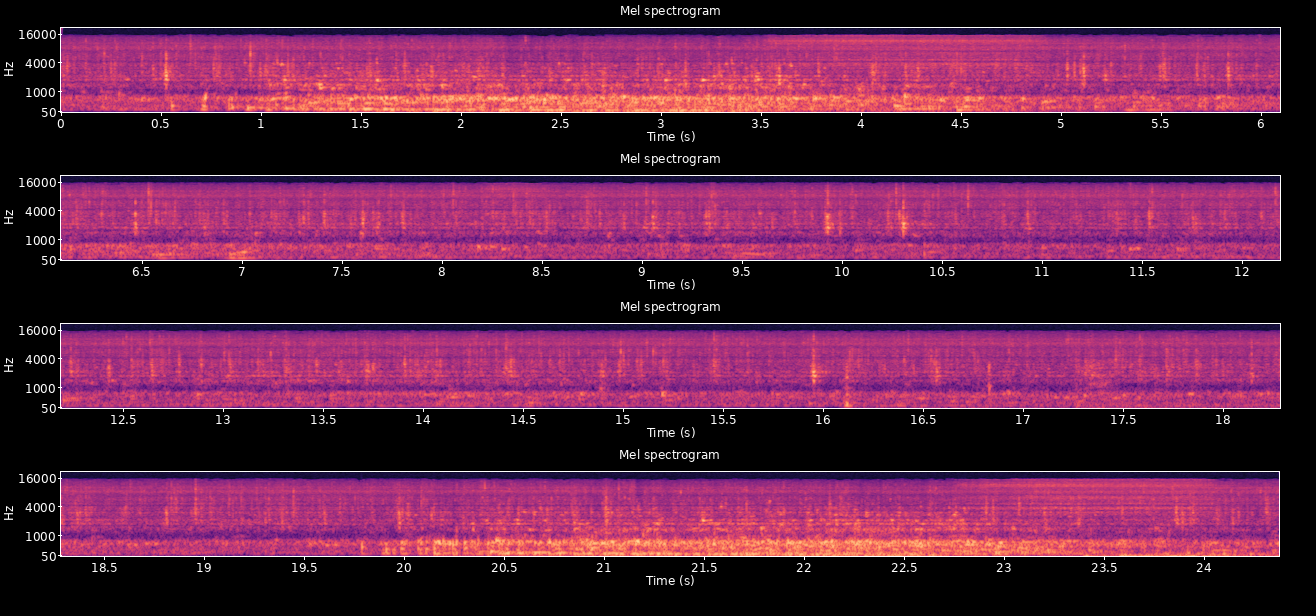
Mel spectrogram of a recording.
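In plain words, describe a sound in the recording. Scuba bubbles gurgle and rumble underwater in bursts.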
